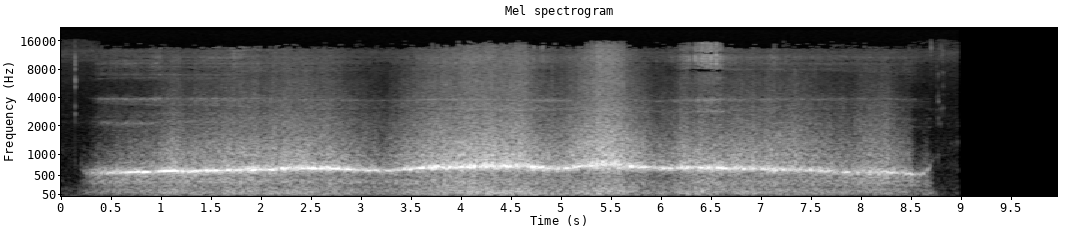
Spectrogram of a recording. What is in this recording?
Wind Arctic Storm Breeze-003
Winter is coming and so i created some cold winterbreeze sounds. It's getting cold in here!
